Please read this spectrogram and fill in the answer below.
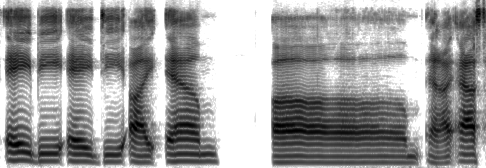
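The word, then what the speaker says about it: avadim: It's ab a d i m. Um, and I asked how it's supposed to be pronounced and it's abadim uh the stress will but it is singular evid.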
